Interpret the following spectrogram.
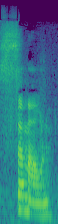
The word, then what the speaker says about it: Simone: Sundown multi-mode tell by Simone st. James I have had to think God because I have been pronouncing this name wrong I don't know why I've been saying Simon there's an e back there one day I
